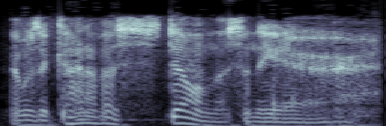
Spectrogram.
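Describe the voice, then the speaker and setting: An actor playing a mild, reluctant American gunfighter with a hesitant, folksy way of talking, in an old-time western radio drama. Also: male voice, on the low side, expressive, normal speed, vocal fry, a little hiss or hum. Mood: reflective narration. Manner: hesitant, folksy, understated drawl. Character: mild, reluctant middle-aged western gunfighter telling his tale. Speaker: actor and narrator. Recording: dull vintage radio recording, music behind.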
